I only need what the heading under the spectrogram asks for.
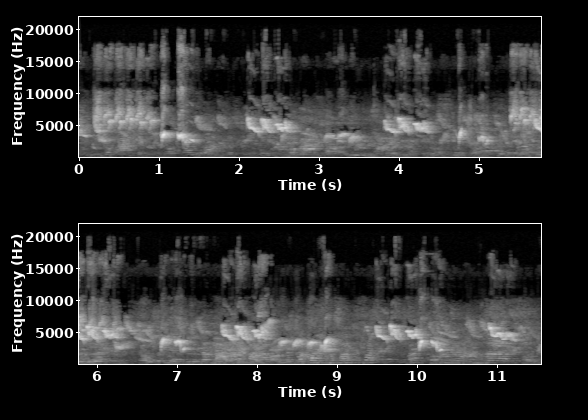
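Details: Chestnut-flanked white-eye singing in the líu style: a dense, continuous stream of high, rapid twittering and jingling notes, with faint low murmuring beneath.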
